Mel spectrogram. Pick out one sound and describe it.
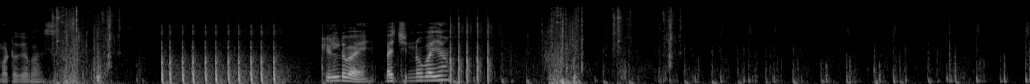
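Footsteps patter quickly across hard ground.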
